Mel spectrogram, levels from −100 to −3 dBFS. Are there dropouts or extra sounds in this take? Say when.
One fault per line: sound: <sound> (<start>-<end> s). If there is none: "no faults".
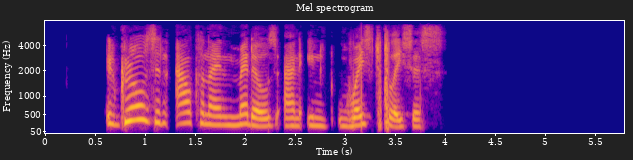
no faults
